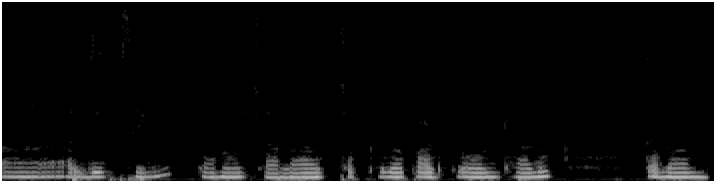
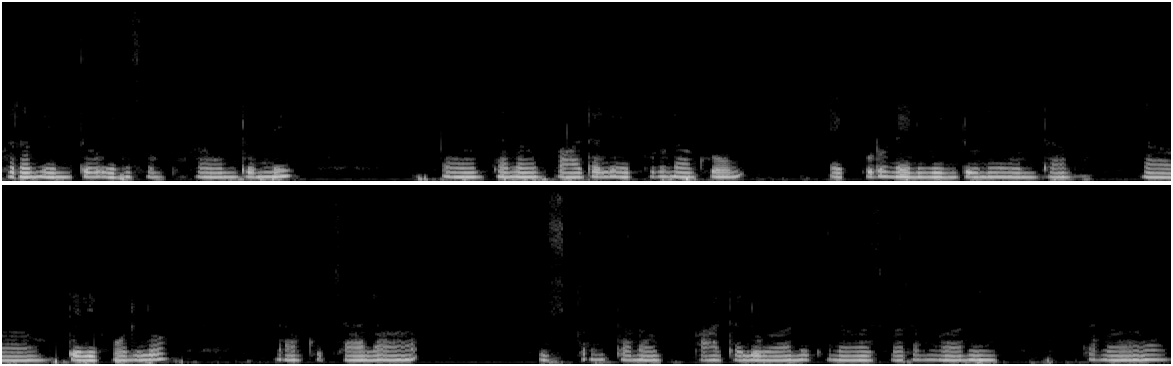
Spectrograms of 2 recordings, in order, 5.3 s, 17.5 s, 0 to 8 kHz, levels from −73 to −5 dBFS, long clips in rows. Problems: low volume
